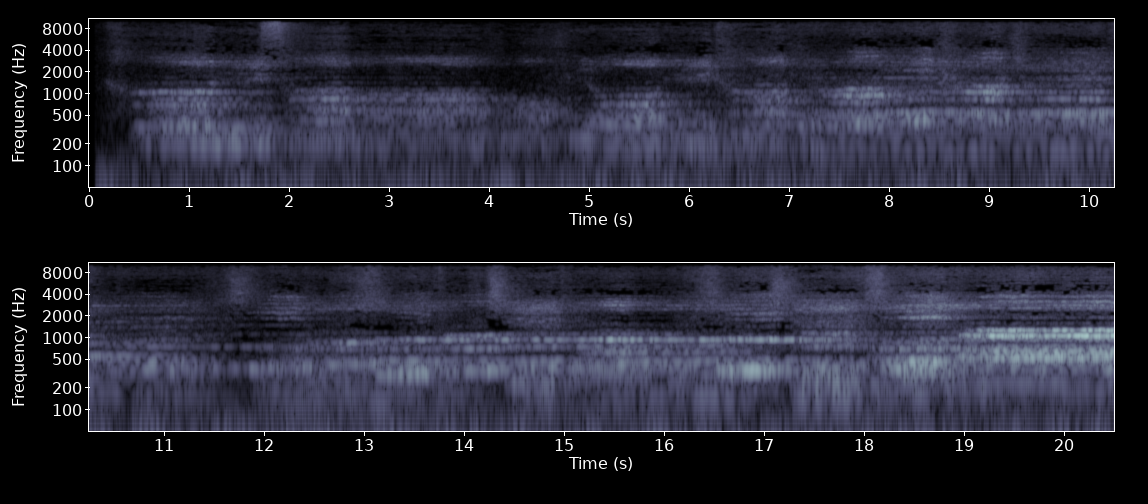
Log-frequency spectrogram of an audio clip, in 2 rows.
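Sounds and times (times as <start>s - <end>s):
chorus singing tempestoso: 0.3s - 20.4s.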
